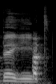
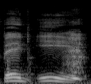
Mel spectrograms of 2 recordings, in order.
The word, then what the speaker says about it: Big E: Not Biggie, Big E. – Okay. – You're putting the emphasis in the wrong syllable, Brendan.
